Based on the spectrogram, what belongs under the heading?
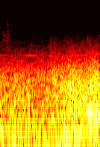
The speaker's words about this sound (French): Écoutez, vous pouvez entendre la rumeur des voitures.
